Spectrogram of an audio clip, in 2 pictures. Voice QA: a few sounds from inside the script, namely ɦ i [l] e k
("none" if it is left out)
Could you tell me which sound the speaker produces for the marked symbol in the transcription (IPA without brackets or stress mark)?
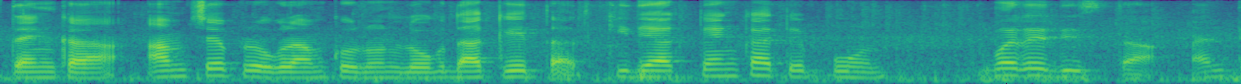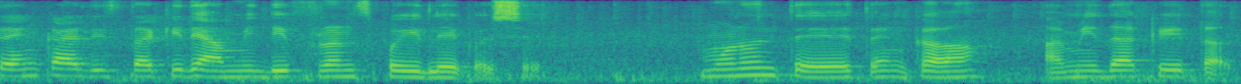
l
